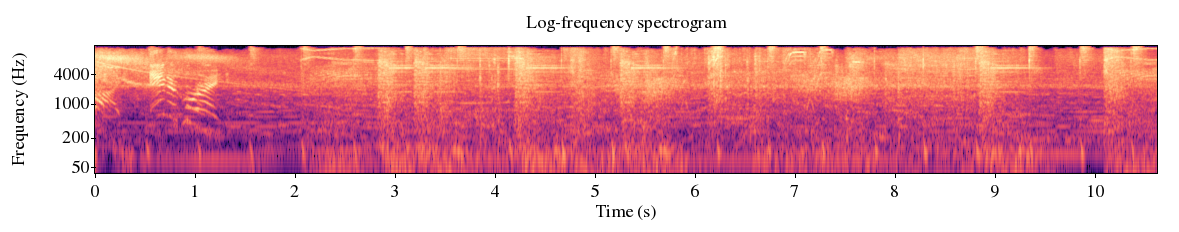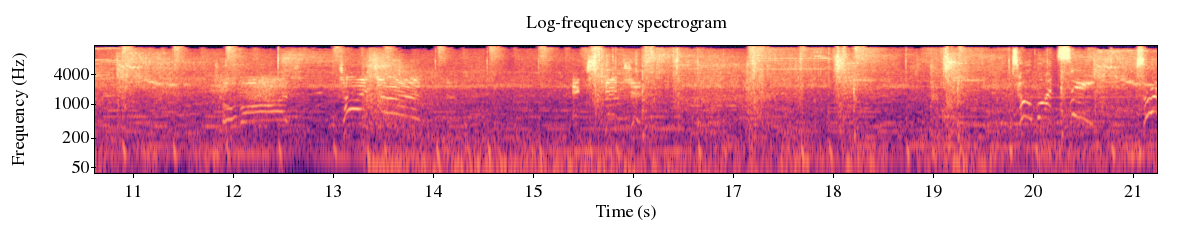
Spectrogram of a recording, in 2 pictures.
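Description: Animated-series robot transformation sequence: upbeat music with a heavy beat under a run of mechanical clanks, crashes and whooshes. The bass drops out briefly about 10 s in and returns strongly about 13 s in.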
